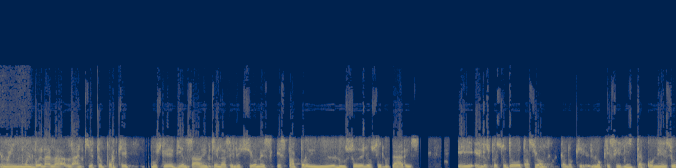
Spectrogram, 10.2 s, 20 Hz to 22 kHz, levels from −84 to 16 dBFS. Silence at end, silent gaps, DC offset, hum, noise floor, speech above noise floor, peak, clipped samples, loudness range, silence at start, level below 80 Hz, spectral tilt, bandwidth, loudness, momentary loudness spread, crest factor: 0 s; none; under 0.1%; none; -43 dBFS; 27 dB; -4 dBFS; under 0.1%; 2 LU; 0 s; -56 dBFS; -7 dB/octave; 11.5 kHz; -16 LUFS; 6 LU; 12 dB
